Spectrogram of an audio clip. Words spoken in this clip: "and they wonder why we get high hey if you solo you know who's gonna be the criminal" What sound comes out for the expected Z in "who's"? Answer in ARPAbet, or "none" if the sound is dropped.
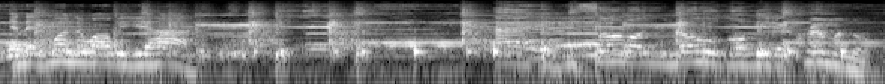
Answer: none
